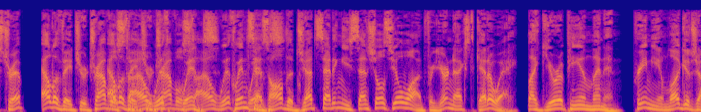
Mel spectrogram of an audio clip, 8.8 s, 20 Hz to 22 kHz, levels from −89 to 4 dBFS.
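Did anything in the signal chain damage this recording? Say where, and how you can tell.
Yes. A second, slower capture path or an edit holding two out-of-step copies has likely mixed the speech in twice, producing a doubled audio track from 1.34 to 3.76 s, ending just before "setting essentials". The copy trails by roughly 700 ms at about the same level as the original, full-band and dry with no room colour, so it reads as a distinct repeat rather than an echo, and it switches on and off abruptly at both edges.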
